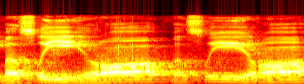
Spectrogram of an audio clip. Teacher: ബസീ, സ്വാദിന് കുറഞ്ഞ തഫ്ഖീം കൊടുക്കുക. ഇസ്തിഅലാൻ്റെ അക്ഷരമാണ്.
